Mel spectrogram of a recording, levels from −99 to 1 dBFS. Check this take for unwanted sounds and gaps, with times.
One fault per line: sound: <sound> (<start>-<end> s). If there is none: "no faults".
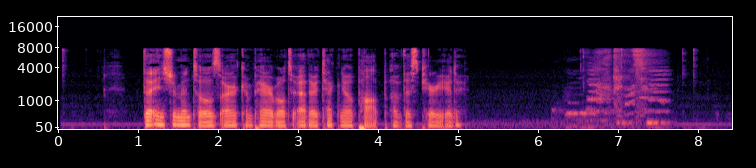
sound: sneeze (6.2-7.7 s)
